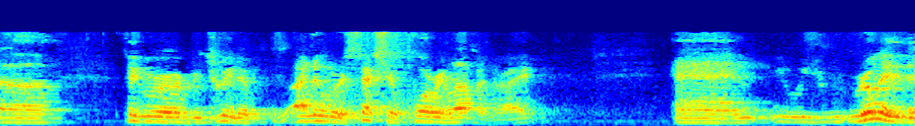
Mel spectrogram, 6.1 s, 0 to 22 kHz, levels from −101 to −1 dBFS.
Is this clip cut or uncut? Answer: uncut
